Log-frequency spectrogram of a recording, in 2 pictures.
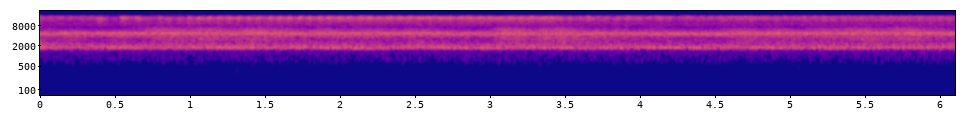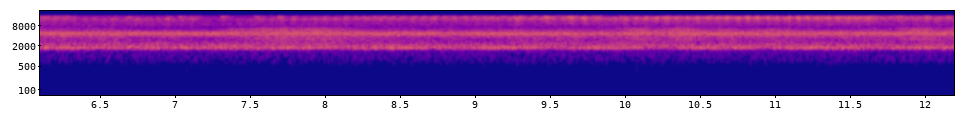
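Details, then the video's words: Crickets in a forest give a dense, continuous chorus of high shrill trilling in stacked steady bands, with faint rapid pulsing at the very top. The hum stays even throughout, with no other clear sounds. "Forest Sounds and Crickets"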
